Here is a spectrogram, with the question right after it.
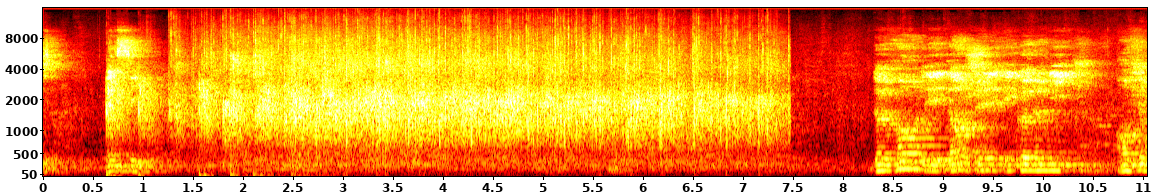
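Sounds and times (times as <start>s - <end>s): audience applauding: 1.0s - 7.5s.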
